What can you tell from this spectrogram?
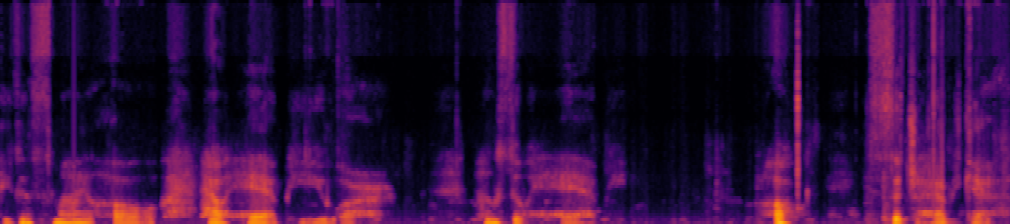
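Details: Adult woman with vocal cord paralysis since a coma, speaking French; she reports having no audible voice for the first month and barely a whisper since; breathy, weak voice; vocal cord paralysis.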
